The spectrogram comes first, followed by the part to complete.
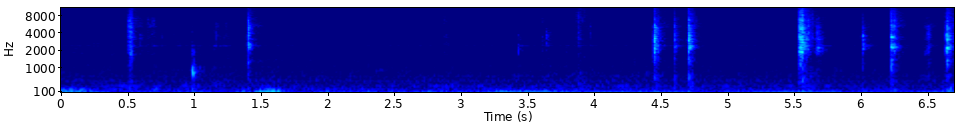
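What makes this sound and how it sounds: A utility knife blade shaves curls from the flat face and corner of a solid pink soap bar held in the hand. About eleven short, bright, crisp scraping ticks come at irregular intervals over a quiet low background hum. Each cut ends almost instantly, with no ring.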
